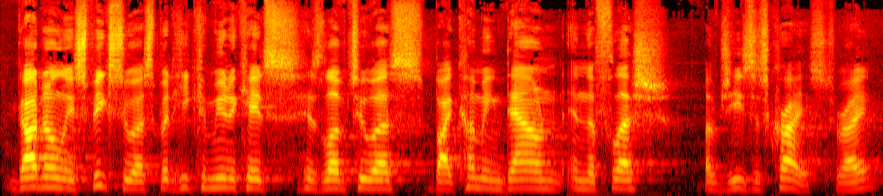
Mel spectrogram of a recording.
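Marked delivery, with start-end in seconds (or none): none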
